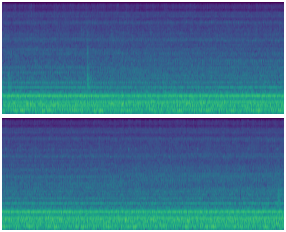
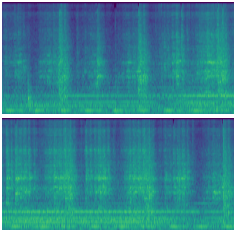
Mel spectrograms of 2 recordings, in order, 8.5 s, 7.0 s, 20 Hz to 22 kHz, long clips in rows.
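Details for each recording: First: Electrolux front-load dryer EIMED60LT3 after repair to cure a scraping noise: smooth, even hum with steady drum rumble, no scraping or thumps, heating; normal running after repair. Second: Electrolux front-load dryer EIMED60LT3 that still heats. Harsh rasping scrape with sharp bursts about once a second as the drum turns, caused by a loose bulkhead panel rubbing the drum.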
